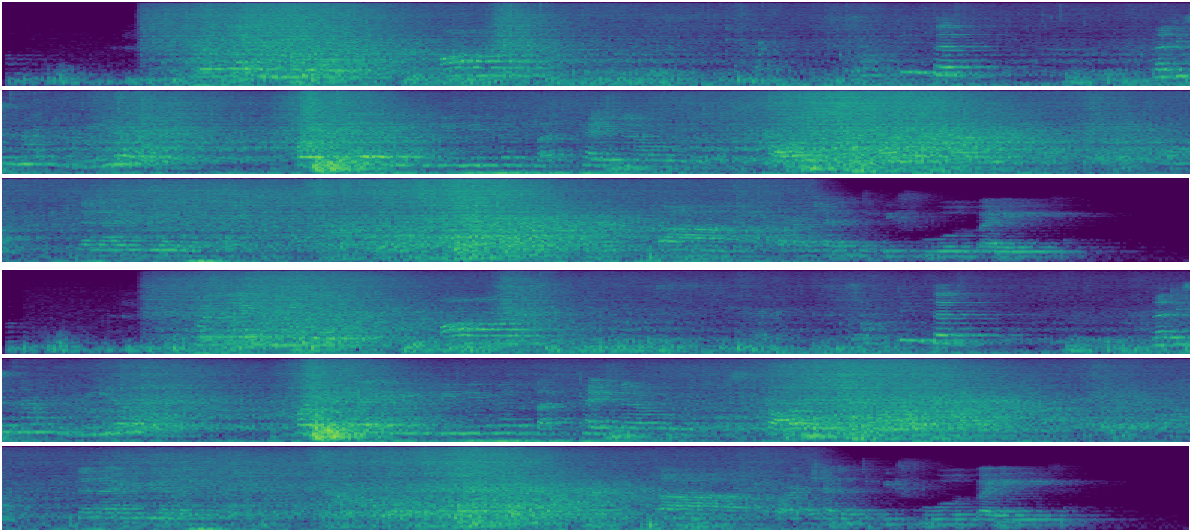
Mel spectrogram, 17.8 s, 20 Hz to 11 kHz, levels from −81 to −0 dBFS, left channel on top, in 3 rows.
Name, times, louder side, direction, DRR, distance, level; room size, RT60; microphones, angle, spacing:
voice 1, 0.0-1.2 2.0-4.5 5.3-5.7 7.3-7.7 8.9-9.1 11.5-11.6 13.5-13.6 14.1-14.4 14.8-15.4 16.0-16.1 16.5-16.6 16.8-16.9, right 3 dB, 50° right, 6 dB, 0.4 m, -31 dB
sound 1, 0.7-15.9, left 2 dB, 40° left, 0.8 m, -26 dB
voice 2, 0.9-1.9 2.2-2.8 3.2-3.4 4.2-4.8 5.7-6.8 7.3-11.3 11.7-11.9 12.2-13.0 13.4-13.7 14.0-17.2, equal, 70° right, -3 dB, 1.0 m, -29 dB
4.5 x 2.1 x 4.3 m, 0.89 s
head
